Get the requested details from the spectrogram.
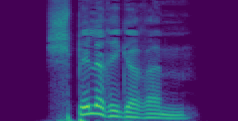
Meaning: strong dative masculine/neuter singular comparative degree of spillerig
- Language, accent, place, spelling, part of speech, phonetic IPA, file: German, Germany, Berlin, spillerigerem, adjective, [ˈʃpɪləʁɪɡəʁəm], De-spillerigerem.ogg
